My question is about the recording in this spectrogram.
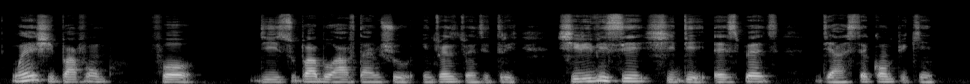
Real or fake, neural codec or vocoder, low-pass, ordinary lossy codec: real; none; 10.8 kHz; none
